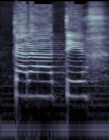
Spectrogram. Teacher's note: Palavras terminadas em R, L, N, X, P, S, eu vou acentuar e elas serão classificadas como paroxítonas, tá? Palavra onde a penúltima sílaba é tônica. Ela é mais forte.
